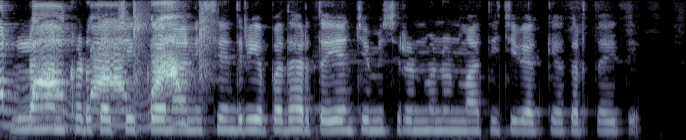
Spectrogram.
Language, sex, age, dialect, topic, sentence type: Marathi, female, 18-24, Northern Konkan, agriculture, statement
